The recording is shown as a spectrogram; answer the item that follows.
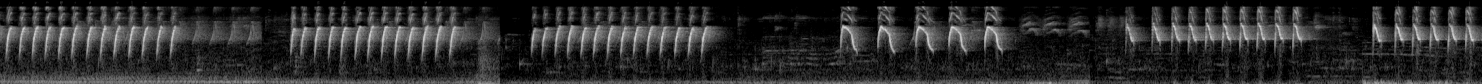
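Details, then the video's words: Bar-winged prinia in varied ngebren-style song for training young prinias: repeated fast buzzy trills of one to two seconds separated by short pauses, with a slower bout of spaced sharp notes in between. "Suara Ciblek gacor ngebren syahdu buat Masteran ciblek ngebren variasi"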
